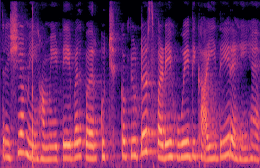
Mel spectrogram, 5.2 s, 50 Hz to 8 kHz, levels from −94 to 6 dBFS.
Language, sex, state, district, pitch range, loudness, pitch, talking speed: Hindi, male, Punjab, Fazilka, 225-265 Hz, -18 LUFS, 245 Hz, 150 wpm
